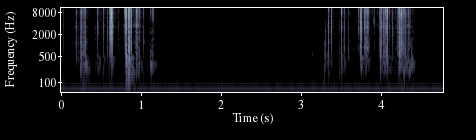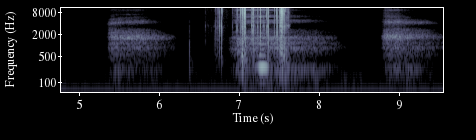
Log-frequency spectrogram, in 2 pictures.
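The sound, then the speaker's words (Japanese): Crackly scratching of an ear pick inside an ear, now on the other side, comes in short clustered bursts, alternating with soft breathy exhalations in a quiet, intimate setting. “はい、それでは耳かきの方を失礼しますね。”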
